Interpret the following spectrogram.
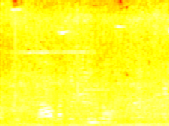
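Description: Crowd sound from a busy street: several voices talking over a steady low rumble of traffic.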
